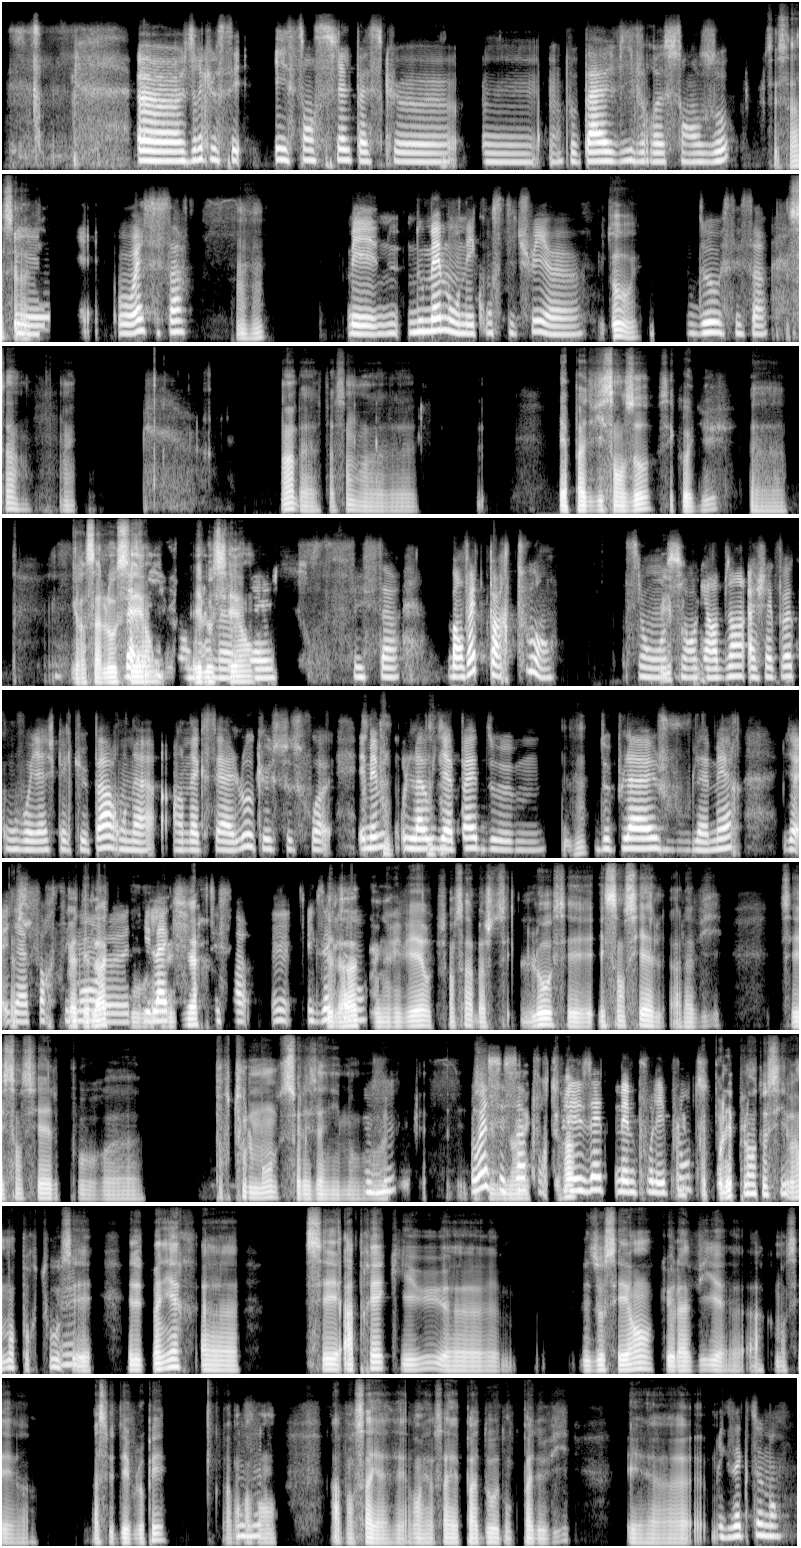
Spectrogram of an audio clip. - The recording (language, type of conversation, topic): French, unstructured, Pourquoi les océans sont-ils essentiels à la vie sur Terre ?
- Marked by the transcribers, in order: stressed: "essentiel"; tapping; other background noise; other noise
